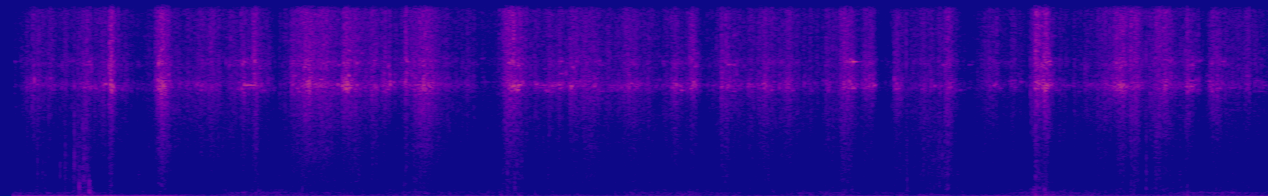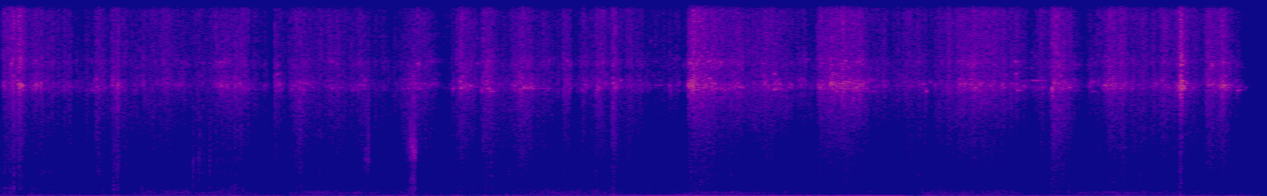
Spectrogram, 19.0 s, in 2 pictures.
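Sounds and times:
chain mail being handled: 0.1 - 19.0.

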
